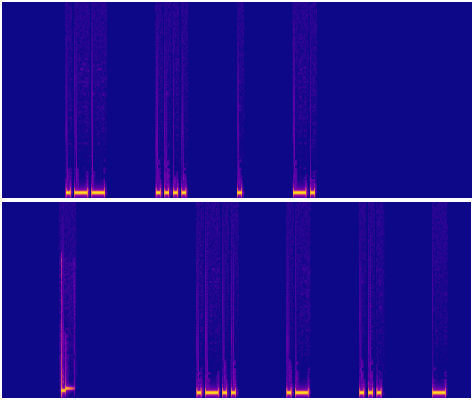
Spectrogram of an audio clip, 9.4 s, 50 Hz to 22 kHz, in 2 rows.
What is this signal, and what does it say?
Morse code, heard as a keyed tone, about 27 wpm, spaced as for 13 wpm, 700 Hz. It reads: WHEN LAST
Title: 4x Character Spacing - Top 500 Words - 28wpm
